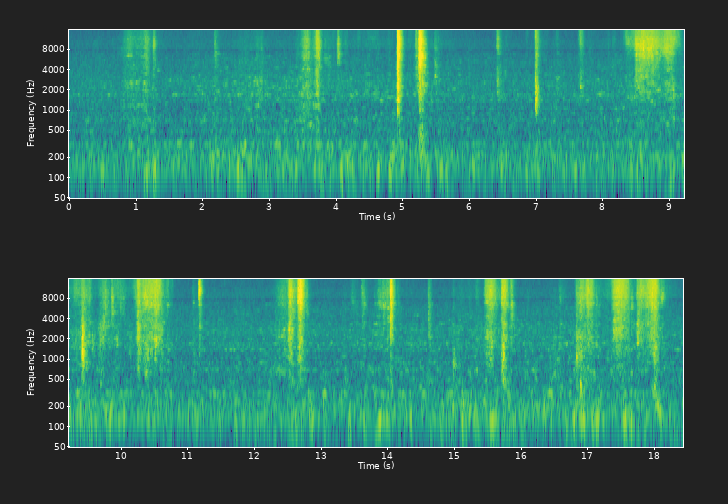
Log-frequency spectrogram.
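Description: Hands rub and peel a stiff foam sheet with soft scraping and crinkling.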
